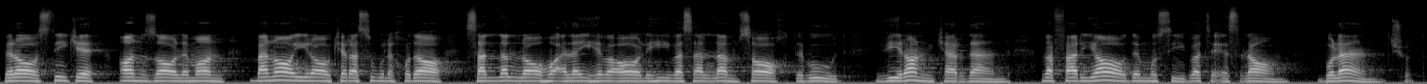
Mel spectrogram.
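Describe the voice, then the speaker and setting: Smooth-voiced man reading solemnly. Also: on the high side, level tone. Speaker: religious text reader.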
